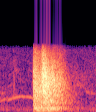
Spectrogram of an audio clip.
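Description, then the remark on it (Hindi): The heavy door of the ark slams shut once with an abrupt, loud bang that rings out and fades over about half a second, with no one speaking. “सोच लियो दरवाजा किश्ते बंद कर सी”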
